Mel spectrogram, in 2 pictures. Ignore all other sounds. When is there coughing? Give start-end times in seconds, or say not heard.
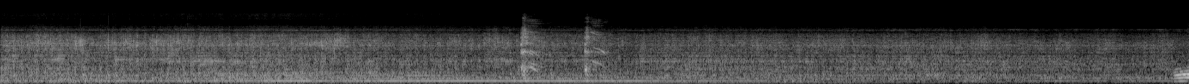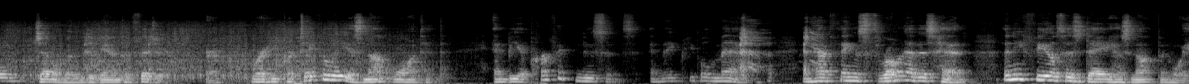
5.2-6.1, 12.7-13.4, 19.2-20.2.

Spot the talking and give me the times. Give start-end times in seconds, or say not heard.
11.7-23.7.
